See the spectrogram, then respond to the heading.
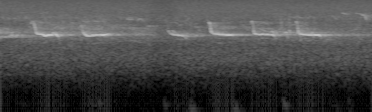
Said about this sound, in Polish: Kowaliki, które charakterystycznie tak pogwizdują, twitują, można powiedzieć, bo tweet po angielsku to ćwierkać, więc zapewne to słówko mogło się wziąć właśnie od kowalika. Tweet, tweet.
